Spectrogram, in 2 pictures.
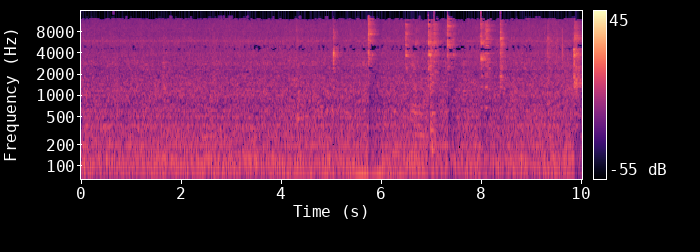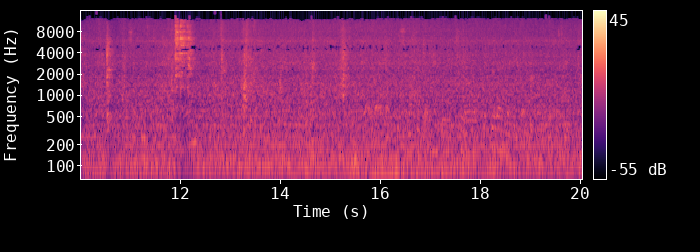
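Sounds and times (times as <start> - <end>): food frying in a wok: 0.0 - 20.0.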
